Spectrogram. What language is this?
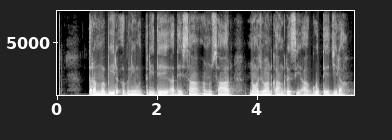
Punjabi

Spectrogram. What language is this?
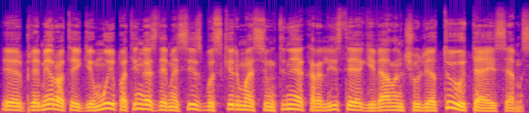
Lithuanian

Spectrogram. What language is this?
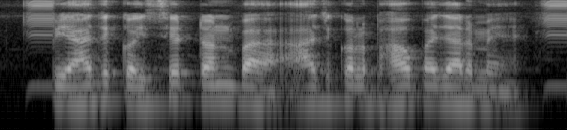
Bhojpuri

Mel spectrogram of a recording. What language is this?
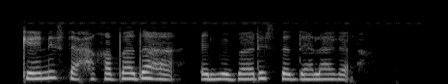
Somali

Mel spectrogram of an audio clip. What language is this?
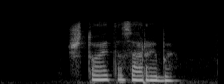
Russian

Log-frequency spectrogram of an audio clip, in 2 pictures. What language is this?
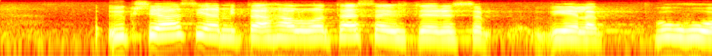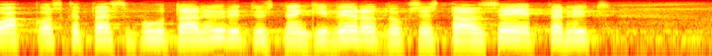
Finnish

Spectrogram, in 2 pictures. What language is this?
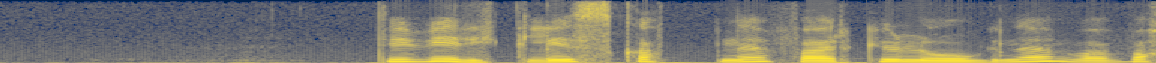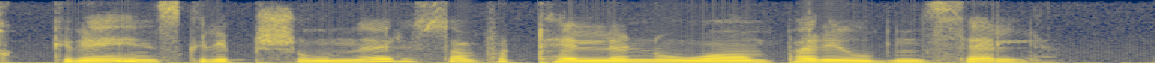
Norwegian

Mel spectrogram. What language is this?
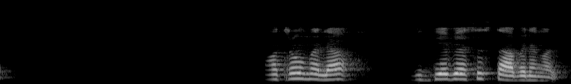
Malayalam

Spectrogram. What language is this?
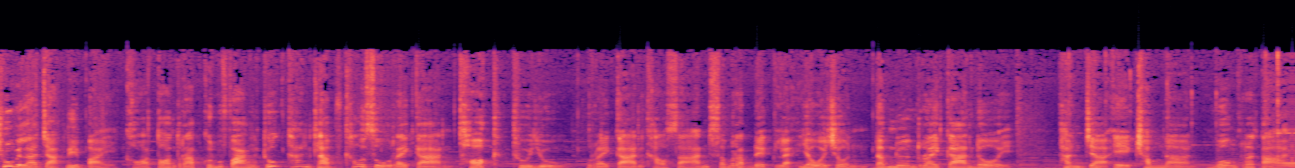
Thai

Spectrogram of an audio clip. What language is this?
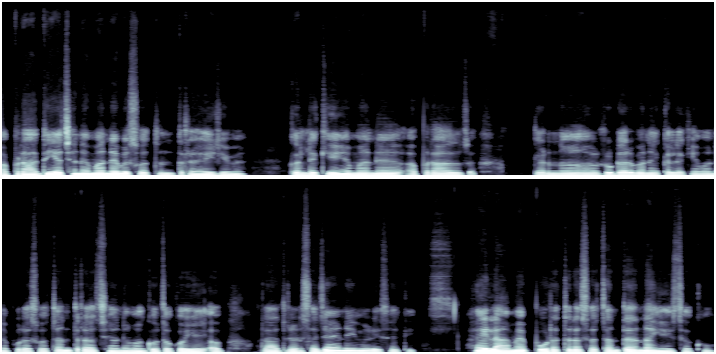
Kui (India)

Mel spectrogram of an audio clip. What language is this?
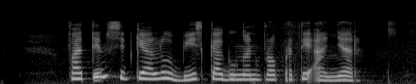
Sundanese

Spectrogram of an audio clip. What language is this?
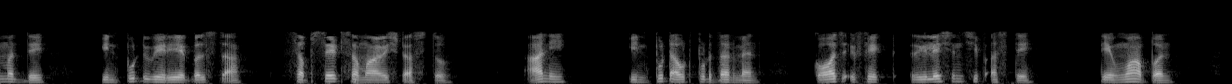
Marathi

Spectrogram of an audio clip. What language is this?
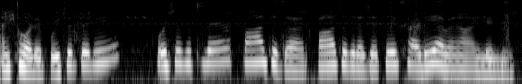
Konkani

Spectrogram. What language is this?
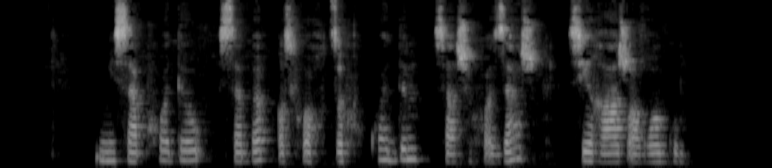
Kabardian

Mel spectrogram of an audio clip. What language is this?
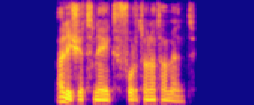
Maltese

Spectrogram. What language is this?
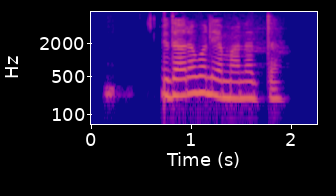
Pashto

